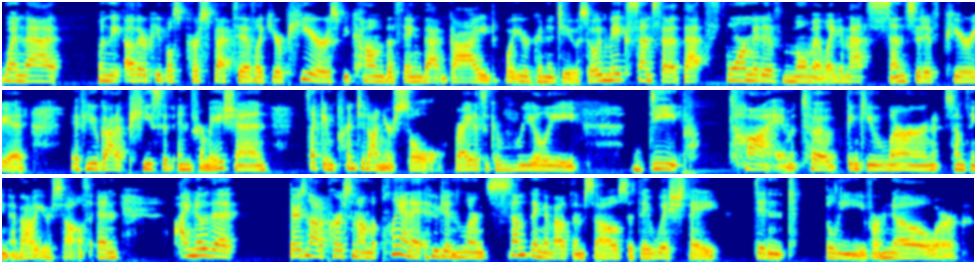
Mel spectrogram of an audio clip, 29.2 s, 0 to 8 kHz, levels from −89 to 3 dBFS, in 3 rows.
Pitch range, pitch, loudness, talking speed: 165-205 Hz, 175 Hz, -21 LUFS, 175 wpm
